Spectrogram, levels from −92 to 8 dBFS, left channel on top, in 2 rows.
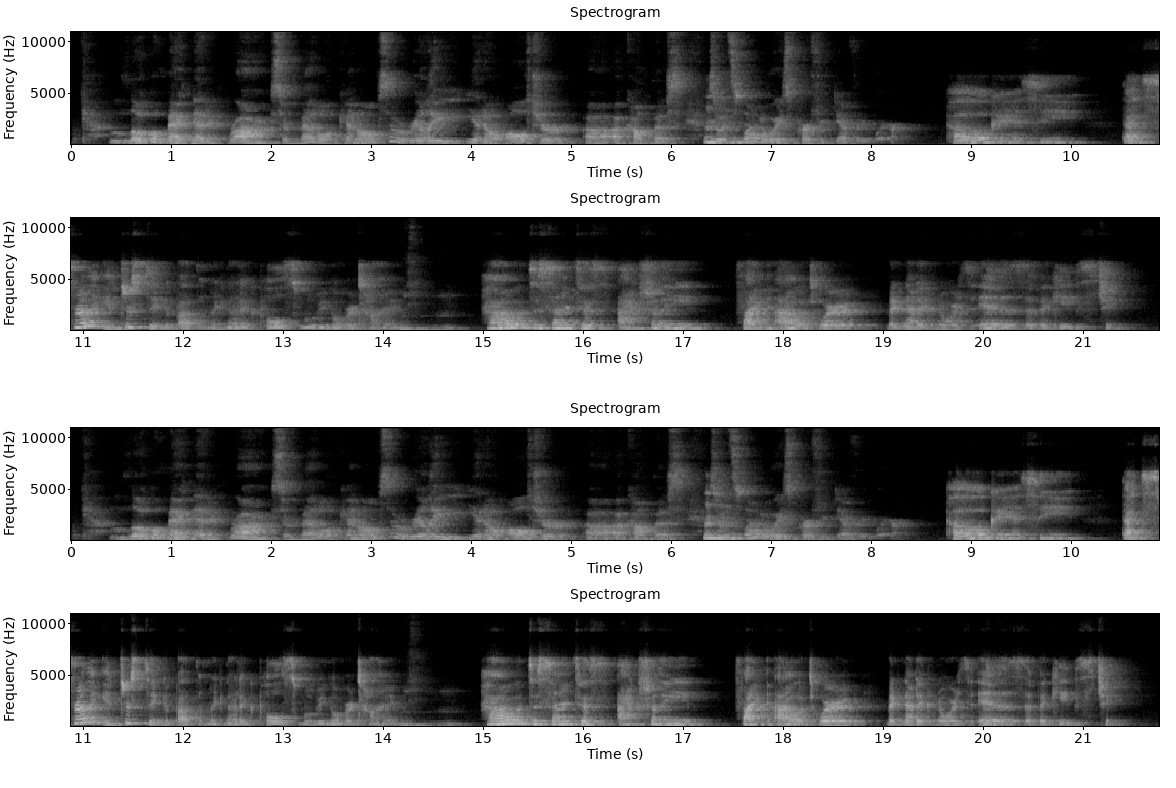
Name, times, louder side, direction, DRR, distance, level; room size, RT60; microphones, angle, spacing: voice 1, 0.1-8.3 14.2-14.7, left 2 dB, 85° left, -2 dB, 0.4 m, -36 dB
voice 2, 6.3-6.7 8.8-10.0 10.5-14.2 15.0-17.1 17.5-18.7 19.0-21.3, right 2 dB, 50° right, 3 dB, 0.4 m, -32 dB
2.2 x 2.1 x 3.8 m, 0.66 s
head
